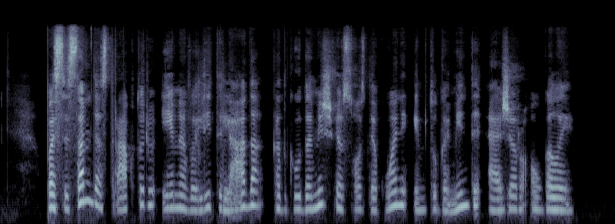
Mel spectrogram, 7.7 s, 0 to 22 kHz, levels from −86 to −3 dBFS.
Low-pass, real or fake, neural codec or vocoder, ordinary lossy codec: 14.4 kHz; fake; codec, 44.1 kHz, 7.8 kbps, DAC; AAC, 48 kbps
